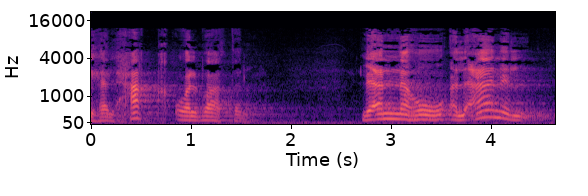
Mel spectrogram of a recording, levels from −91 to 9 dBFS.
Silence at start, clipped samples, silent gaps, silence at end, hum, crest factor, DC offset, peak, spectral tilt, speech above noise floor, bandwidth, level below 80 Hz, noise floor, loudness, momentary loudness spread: 0 s; under 0.1%; none; 0.05 s; none; 22 dB; under 0.1%; -4 dBFS; -3.5 dB/octave; 30 dB; 12.5 kHz; -58 dBFS; -55 dBFS; -23 LUFS; 13 LU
